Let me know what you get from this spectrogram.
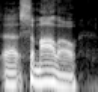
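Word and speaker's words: Isaac Seumalo: And then Isaac is pronounced Somalo.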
